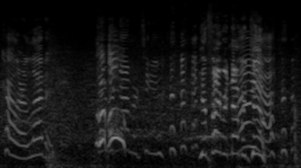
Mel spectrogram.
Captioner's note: chuckling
